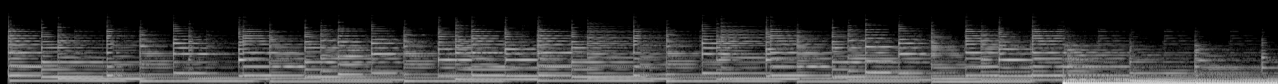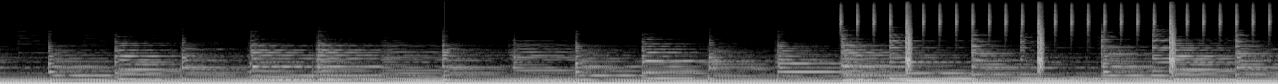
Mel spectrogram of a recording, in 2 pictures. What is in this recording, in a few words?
beat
